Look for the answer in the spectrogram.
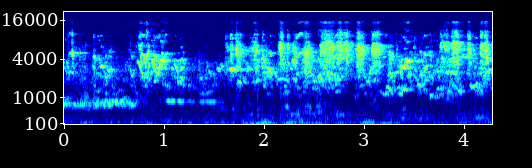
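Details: Budgerigars chirping as a group, opening with a low hum-like tone under the chatter, then a thick wash of shrill squeaks and warbled twitters that stays loud throughout.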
